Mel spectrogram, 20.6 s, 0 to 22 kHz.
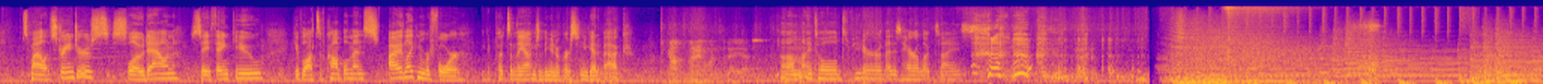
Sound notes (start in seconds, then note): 8.8 voiceover; 13.0 laughs; 15.4 dramatic piano music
